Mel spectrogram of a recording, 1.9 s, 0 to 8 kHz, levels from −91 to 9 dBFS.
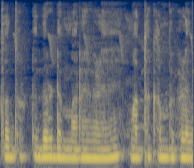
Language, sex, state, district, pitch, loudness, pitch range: Kannada, male, Karnataka, Koppal, 125 Hz, -14 LUFS, 120-130 Hz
